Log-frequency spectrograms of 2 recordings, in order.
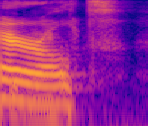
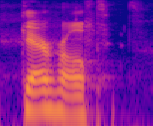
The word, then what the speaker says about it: Geralt: Geralt. How do you pronounce his name? Geralt. – Geralt.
